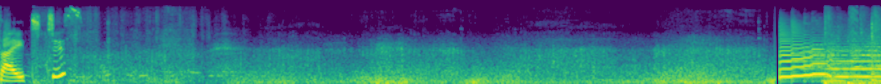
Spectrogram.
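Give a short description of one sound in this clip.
Skis scrape and hiss over snow outdoors.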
